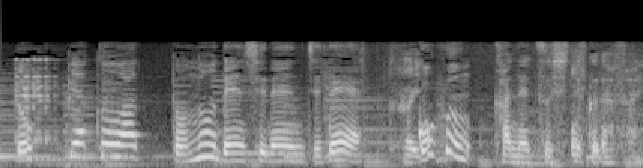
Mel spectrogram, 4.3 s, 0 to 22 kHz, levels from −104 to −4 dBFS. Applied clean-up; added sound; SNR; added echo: none; none; none; none.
